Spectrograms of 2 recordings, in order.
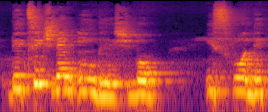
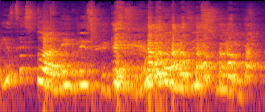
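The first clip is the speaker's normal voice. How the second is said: half-laughing indignant retort, a touch higher and louder; indignant mock outburst; 7 semitones higher, 5 dB louder than usual. Mother retelling the Swedish school meeting, laughing indignation. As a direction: replay the outrage with a laugh in it. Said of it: "I was angry".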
